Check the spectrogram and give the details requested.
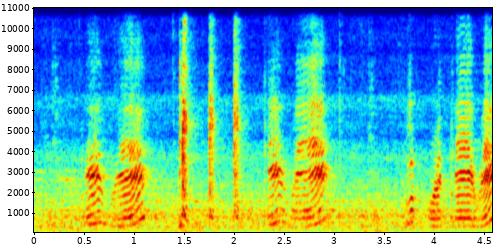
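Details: Indian ringneck parakeet chatters a rapid sequence of high, speech-like syllables mixed with sharp clicks, pitch sweeping up and down throughout.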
